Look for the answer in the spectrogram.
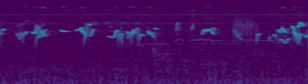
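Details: Red-whiskered bulbul, mountain form, at a fighting trap with a decoy kept caged a month: energetic chains of short looping whistles, loud and closely spaced, with a faint buzzy note midway.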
